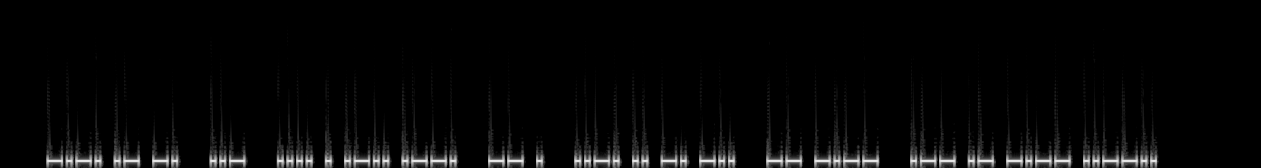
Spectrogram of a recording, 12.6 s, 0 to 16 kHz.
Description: Morse code, heard as a keyed tone, about 25 wpm, 700 Hz. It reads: CAN U HELP ME FIND MY WAY?
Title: Sentences from Top 200 Words and Abbreviations 25wpm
